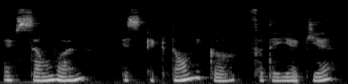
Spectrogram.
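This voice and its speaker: A woman giving a live interpreter voice, translating a sermon phrase by phrase in short measured lines with pauses, her voice breathy and at times whispery. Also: lowish voice, lively intonation, dark tone, poor audio.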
